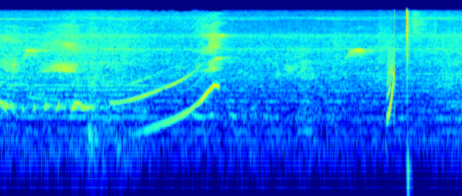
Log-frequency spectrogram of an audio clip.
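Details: A ring-tailed lemur at Singapore Zoo's Fragile Forest, during a breakfast of vegetables and sweet corn, gives smooth, rising, whistle-like calls over faint chirping in the background.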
